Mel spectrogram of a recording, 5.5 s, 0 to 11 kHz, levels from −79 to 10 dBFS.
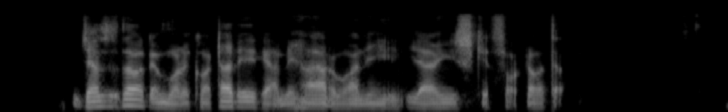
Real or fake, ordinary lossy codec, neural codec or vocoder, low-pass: fake; MP3, 64 kbps; codec, 16 kHz, 1 kbps, FreqCodec, larger model; 7.2 kHz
